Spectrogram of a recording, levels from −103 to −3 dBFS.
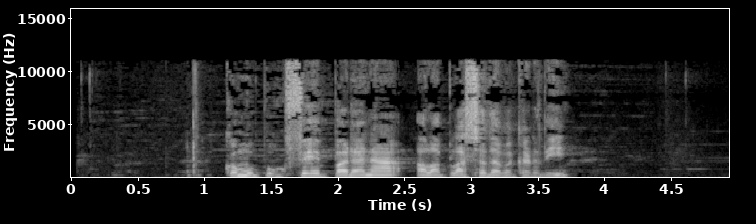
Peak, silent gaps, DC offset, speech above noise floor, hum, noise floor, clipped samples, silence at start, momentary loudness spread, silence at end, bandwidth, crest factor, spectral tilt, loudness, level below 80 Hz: -10 dBFS; none; under 0.1%; 45 dB; none; -75 dBFS; under 0.1%; 0.9 s; 13 LU; 1.2 s; 11.5 kHz; 22 dB; -2 dB/octave; -29 LUFS; -72 dBFS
